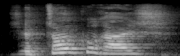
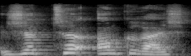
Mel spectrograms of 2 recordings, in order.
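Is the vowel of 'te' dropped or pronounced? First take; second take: dropped; pronounced. First: The vowel of te is dropped and linked. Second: The vowel of te is fully pronounced. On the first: The speaker calls it right. "Doesn't that sound much nicer?" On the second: The speaker calls it wrong. "it doesn't sound too pretty"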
